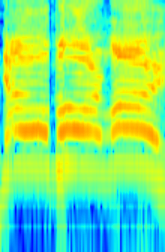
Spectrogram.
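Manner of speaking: shouting through a bullhorn. Addressing a crowd at a commemoration, shouting through a bullhorn. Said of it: "now I'm gonna go ahead and start bullhorning".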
